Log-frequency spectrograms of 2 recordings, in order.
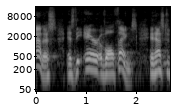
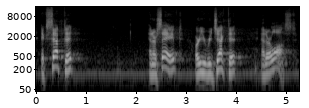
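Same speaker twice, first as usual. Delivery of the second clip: normal talking voice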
